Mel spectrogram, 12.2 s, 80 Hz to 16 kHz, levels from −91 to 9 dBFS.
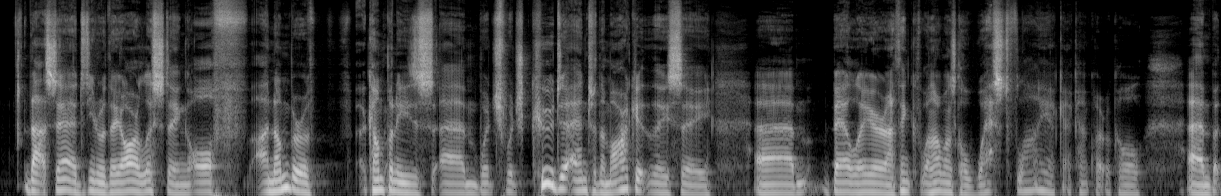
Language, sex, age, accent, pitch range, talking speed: English, male, 30-49, British, 115-145 Hz, 185 wpm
